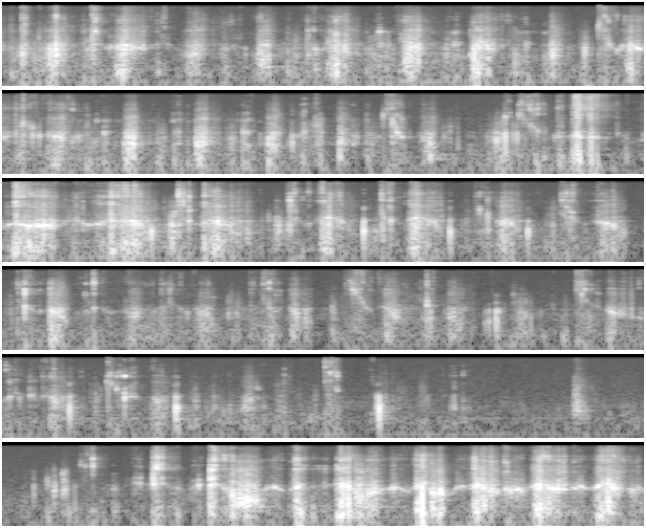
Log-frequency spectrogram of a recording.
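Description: Close-up crunching and chewing of okra pods, with irregular crisp bites, quieting briefly a little past the middle.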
